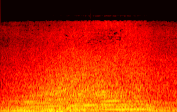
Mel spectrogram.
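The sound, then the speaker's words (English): A car engine revs steadily and loudly up close, its harmonic tones rising and falling with the throttle for several seconds, with no voices over it. “The revving of the engine means that our motoring correspondent, Chirida Siena of cars.co.za, is standing by to tackle your motoring questions.”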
